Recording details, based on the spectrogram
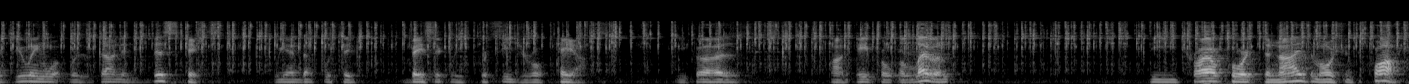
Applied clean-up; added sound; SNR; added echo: none; Rattle; 6 dB; none.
